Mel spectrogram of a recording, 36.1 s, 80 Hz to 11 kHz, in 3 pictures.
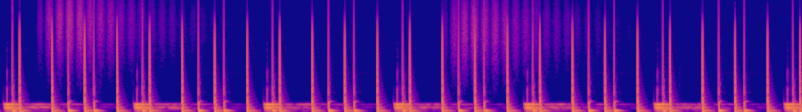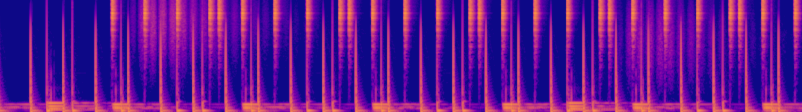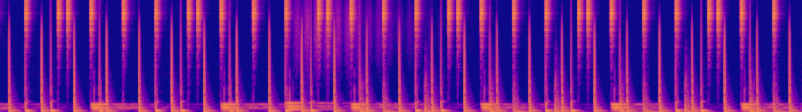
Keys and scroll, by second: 0.0 shift+a, 0.8 shift+c, 1.0 KP_7, 1.2 Tab, 1.8 2, 4.2 s, 7.2 ctrl+r, 9.5 ctrl+r, 11.3 3, 12.7 i, 16.8 1, 17.3 a, 20.0 s, 21.8 a, 25.6 a, 26.7 e, 28.3 a, 28.9 3, 32.0 i.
